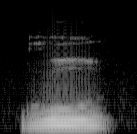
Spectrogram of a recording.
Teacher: kendi harekesi ötreli olduğu için kalın okunur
